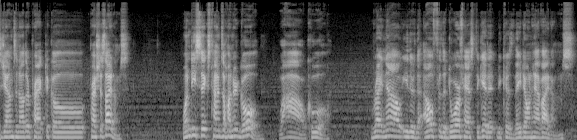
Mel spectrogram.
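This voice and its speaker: A man with a slightly high voice, speaking at a moderate pace, acts as game master in a solo tabletop dungeon game. He reads cards aloud, counts moves and dice, and thinks aloud about the rules.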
